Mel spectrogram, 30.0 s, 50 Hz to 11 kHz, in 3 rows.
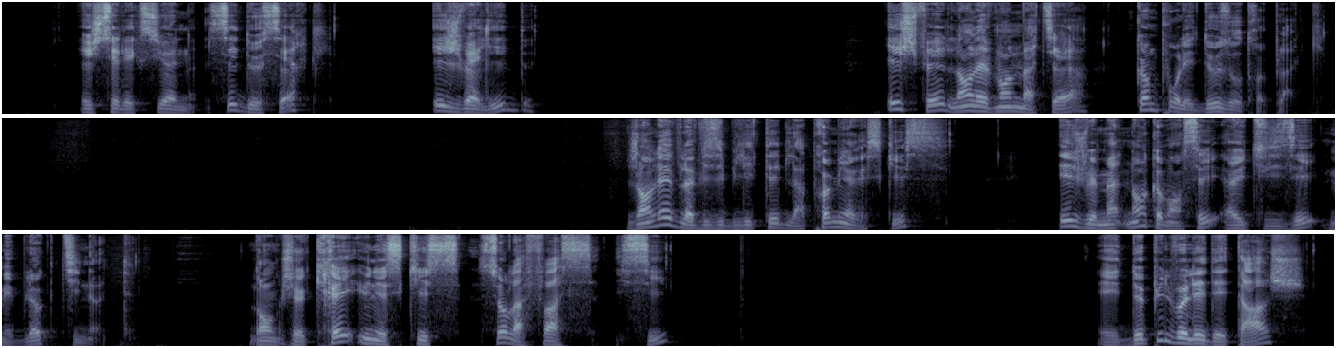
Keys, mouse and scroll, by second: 1.2 click, 2.8 click, 3.7 click, 6.9 middle click, 6.9 click, 8.1 click, 8.6 click, 9.4 click, 13.2 click, 14.9 click, 16.1 click, 19.4 click, 21.9 click, 23.2 click.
